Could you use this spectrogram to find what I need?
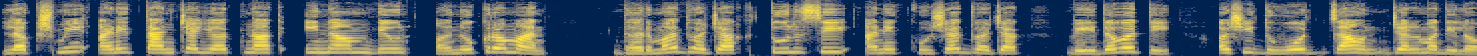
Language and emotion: Goan Konkani, neutral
